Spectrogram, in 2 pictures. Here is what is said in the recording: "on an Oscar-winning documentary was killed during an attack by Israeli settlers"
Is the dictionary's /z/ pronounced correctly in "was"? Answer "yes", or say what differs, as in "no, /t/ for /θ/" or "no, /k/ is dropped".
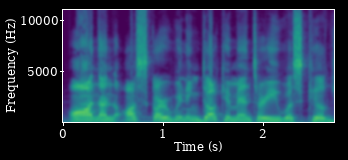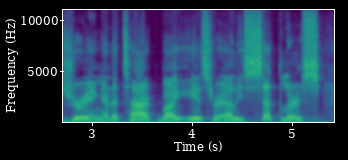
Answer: no, /s/ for /z/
